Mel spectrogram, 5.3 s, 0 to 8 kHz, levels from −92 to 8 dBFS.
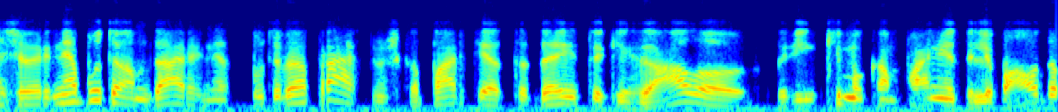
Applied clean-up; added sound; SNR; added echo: neural diffusion model UNIVERSE++.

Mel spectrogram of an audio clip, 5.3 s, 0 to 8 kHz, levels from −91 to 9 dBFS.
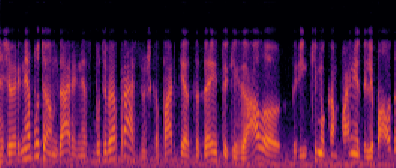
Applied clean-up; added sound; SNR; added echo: none; Aircraft; 20 dB; none.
